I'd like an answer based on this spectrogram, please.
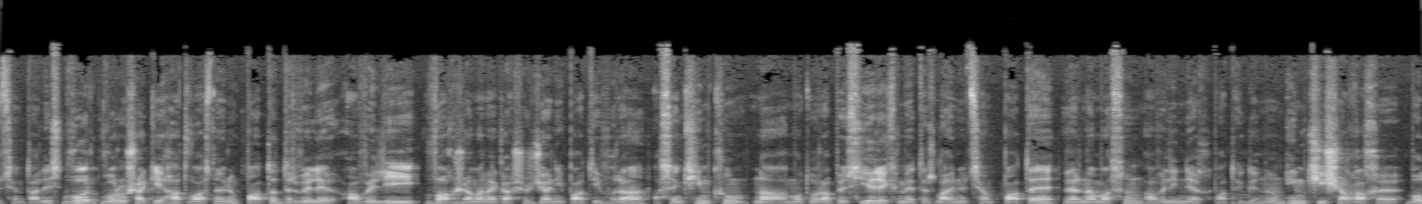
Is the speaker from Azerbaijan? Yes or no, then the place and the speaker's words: yes; Shusha, Karabakh, Azerbaijan; երկրորդ պլան մղվել է պարզապես որպես շուշեցի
